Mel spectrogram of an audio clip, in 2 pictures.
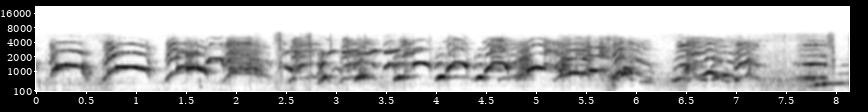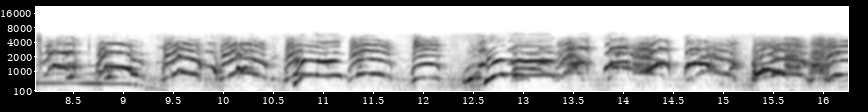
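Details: Alaskan Malamutes at a kennel give loud, rapid, arched whining yips in quick bursts. Calls overlap in a busy chorus, and one longer level tone sounds near the middle.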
